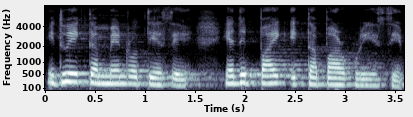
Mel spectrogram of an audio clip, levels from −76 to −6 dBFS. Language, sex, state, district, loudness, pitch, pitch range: Nagamese, female, Nagaland, Dimapur, -15 LUFS, 200 Hz, 180-220 Hz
